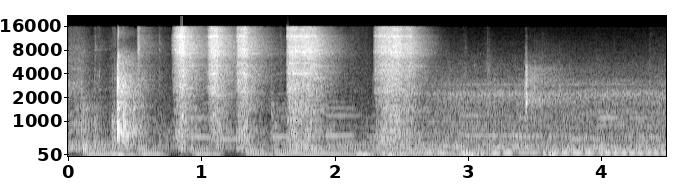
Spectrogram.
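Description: Background music, with a quick run of about six short, sharp hissing bursts in the first three seconds, then a single click.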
